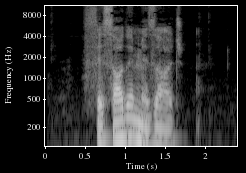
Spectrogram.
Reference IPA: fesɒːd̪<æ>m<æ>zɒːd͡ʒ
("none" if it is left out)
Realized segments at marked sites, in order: e, e

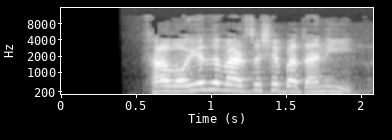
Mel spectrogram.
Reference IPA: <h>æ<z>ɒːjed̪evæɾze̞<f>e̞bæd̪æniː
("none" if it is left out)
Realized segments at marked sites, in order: f, v, ʃ

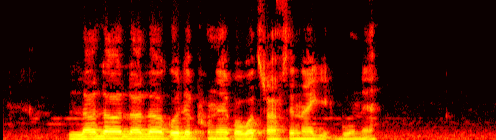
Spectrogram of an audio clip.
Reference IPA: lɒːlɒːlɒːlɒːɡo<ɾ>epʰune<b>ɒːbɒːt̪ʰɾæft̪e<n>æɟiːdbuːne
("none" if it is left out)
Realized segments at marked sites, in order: l, b, n

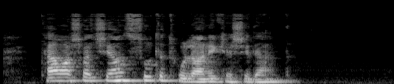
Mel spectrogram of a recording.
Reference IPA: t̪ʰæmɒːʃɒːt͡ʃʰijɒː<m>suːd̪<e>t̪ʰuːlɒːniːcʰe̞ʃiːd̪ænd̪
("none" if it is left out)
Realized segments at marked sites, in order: n, e

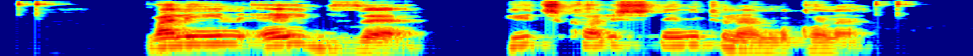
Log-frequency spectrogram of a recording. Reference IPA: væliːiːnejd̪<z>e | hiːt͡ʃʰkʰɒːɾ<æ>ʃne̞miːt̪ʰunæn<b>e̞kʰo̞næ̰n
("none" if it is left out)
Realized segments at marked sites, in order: z, i, b

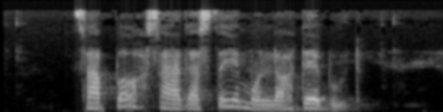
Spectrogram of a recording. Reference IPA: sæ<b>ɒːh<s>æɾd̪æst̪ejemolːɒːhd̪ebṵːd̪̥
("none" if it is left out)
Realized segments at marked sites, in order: bː, s

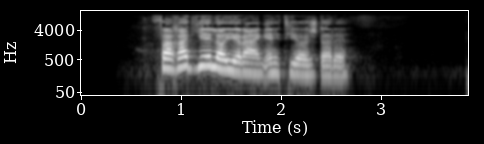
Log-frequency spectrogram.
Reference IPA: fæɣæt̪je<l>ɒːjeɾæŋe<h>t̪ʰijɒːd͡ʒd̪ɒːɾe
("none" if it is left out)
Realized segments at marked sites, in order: l, h

